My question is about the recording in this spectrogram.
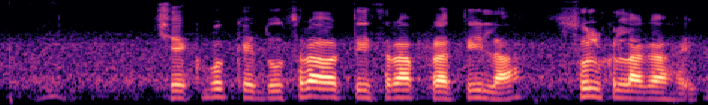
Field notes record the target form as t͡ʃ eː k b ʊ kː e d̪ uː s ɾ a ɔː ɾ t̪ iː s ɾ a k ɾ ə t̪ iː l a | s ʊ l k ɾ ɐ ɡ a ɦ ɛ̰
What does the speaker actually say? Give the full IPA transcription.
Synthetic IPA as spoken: t͡ʃ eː k b ʊ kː e d̪ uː s ɾ a ɔː ɾ t̪ iː s ɾ a p ɾ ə t̪ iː l a | s ʊ l k l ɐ ɡ a ɦ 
